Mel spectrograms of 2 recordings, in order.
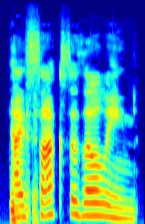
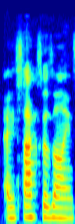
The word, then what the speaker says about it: isoxazoline: Isoxazoline. Isoxazoline. Nice. I used to say it totally different before, but I actually looked it up and okay. Isoxazoline. So think like iPod, isoxazoline.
